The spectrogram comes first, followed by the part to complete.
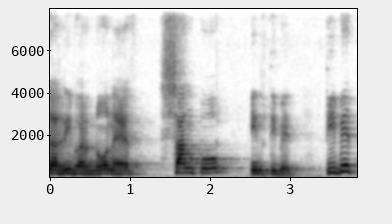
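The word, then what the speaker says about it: Tsangpo: तिब्बत में आखिर किस नदी को सांगपो के नाम से जाना जाता है? टी यहाँ पे साइलेंट है। सांगपो।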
